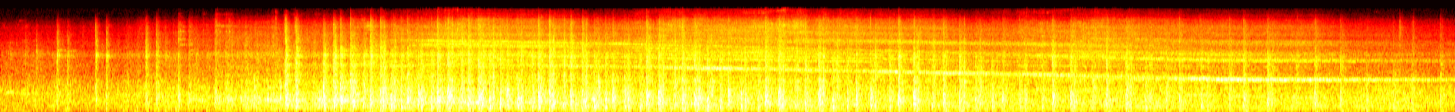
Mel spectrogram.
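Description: Electric train arriving and braking: its VVVF inverter whine falls slowly and steadily in pitch as the train slows, over the clatter of wheels on the rails. It grows louder about six seconds in as the train comes close.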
